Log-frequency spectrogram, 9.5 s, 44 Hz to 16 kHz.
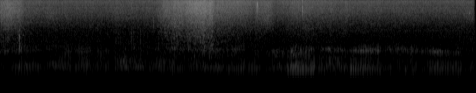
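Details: A 9-month-old pure white female domestic shorthair kitten, a lap cat, purring softly: a low, steady rumbling hum with gentle rhythmic pulses and light background hiss.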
